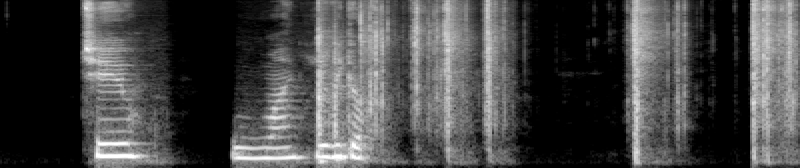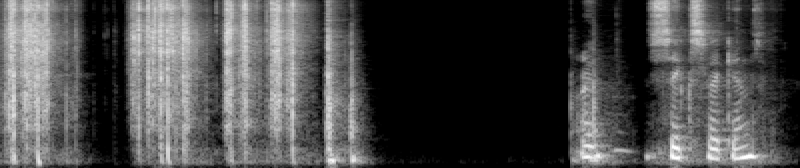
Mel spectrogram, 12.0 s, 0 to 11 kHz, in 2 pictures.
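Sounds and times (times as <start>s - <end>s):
puzzle cube clacking: 2.4s - 4.0s, 4.7s - 8.7s.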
